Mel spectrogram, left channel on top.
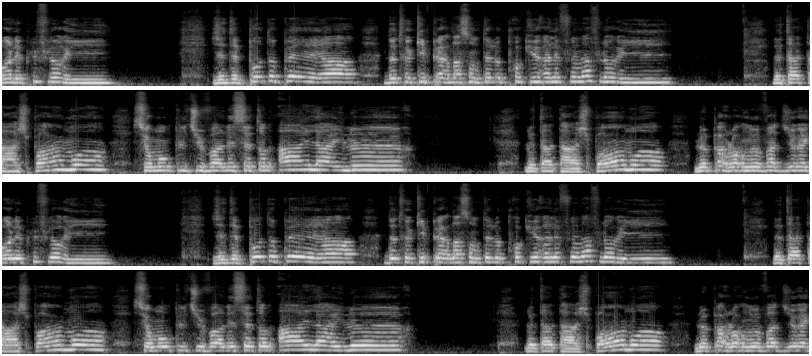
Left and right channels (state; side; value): normal; both; correlation 0.43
